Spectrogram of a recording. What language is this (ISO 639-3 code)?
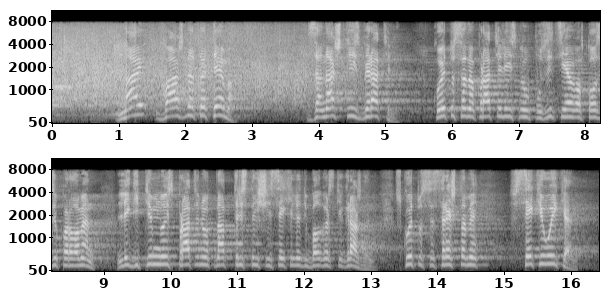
bul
